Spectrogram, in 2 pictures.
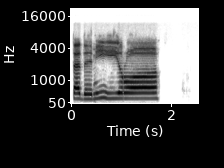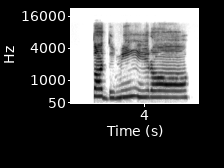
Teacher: you have to pronounce this ra with a thick sound because we will change its tanween into a fatha. So it is tadmira.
